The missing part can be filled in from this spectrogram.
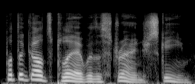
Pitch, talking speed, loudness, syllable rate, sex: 145 Hz, 245 wpm, -17 LUFS, 5.4 syllables/s, male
